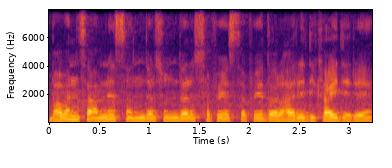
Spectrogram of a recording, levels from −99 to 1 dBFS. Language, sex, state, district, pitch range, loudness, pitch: Hindi, male, Chhattisgarh, Bastar, 185-210 Hz, -17 LUFS, 195 Hz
